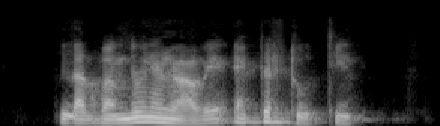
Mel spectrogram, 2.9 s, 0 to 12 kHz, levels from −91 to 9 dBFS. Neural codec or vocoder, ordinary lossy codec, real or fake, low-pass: codec, 16 kHz, 1 kbps, FreqCodec, larger model; MP3, 64 kbps; fake; 7.2 kHz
